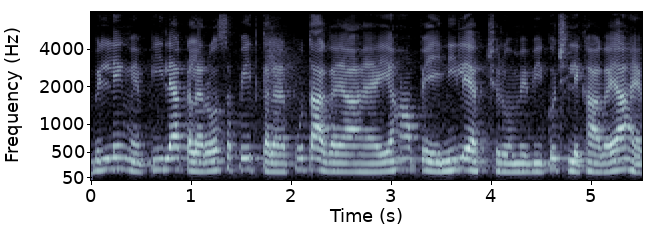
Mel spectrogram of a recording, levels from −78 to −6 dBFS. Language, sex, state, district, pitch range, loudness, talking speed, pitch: Hindi, female, Bihar, Gopalganj, 155-195 Hz, -23 LUFS, 215 wpm, 170 Hz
